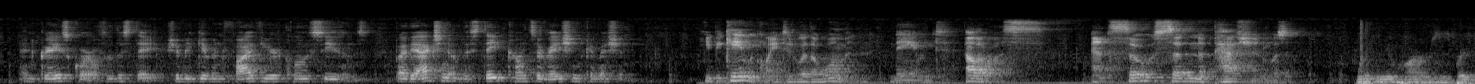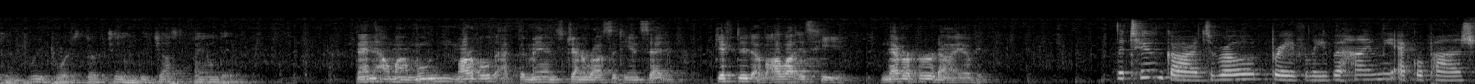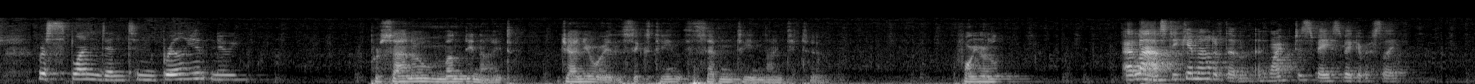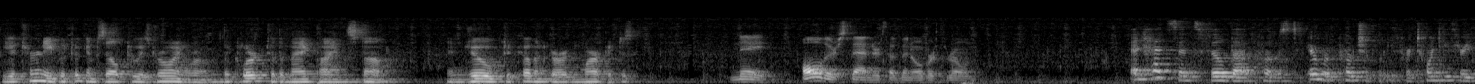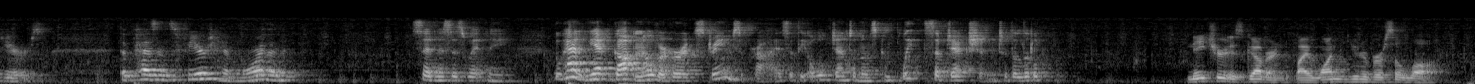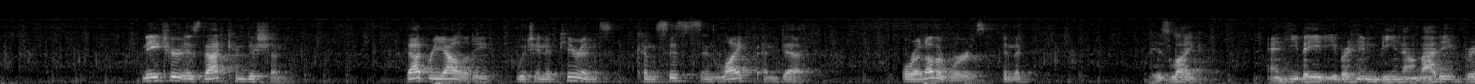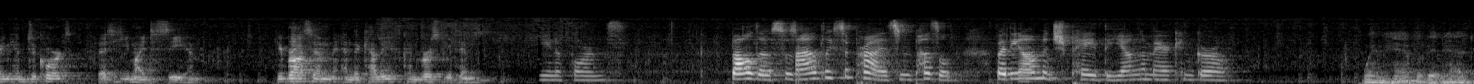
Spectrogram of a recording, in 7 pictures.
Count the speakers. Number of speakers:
10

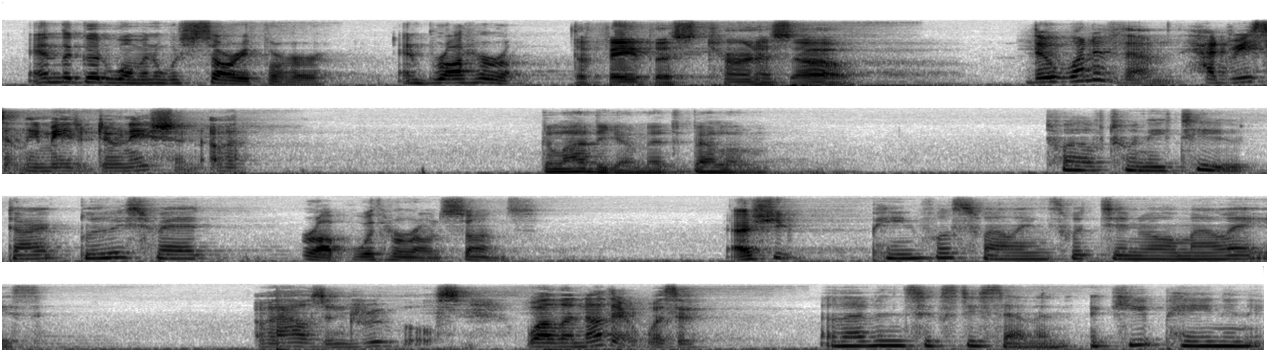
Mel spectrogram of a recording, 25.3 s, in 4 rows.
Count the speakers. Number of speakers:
5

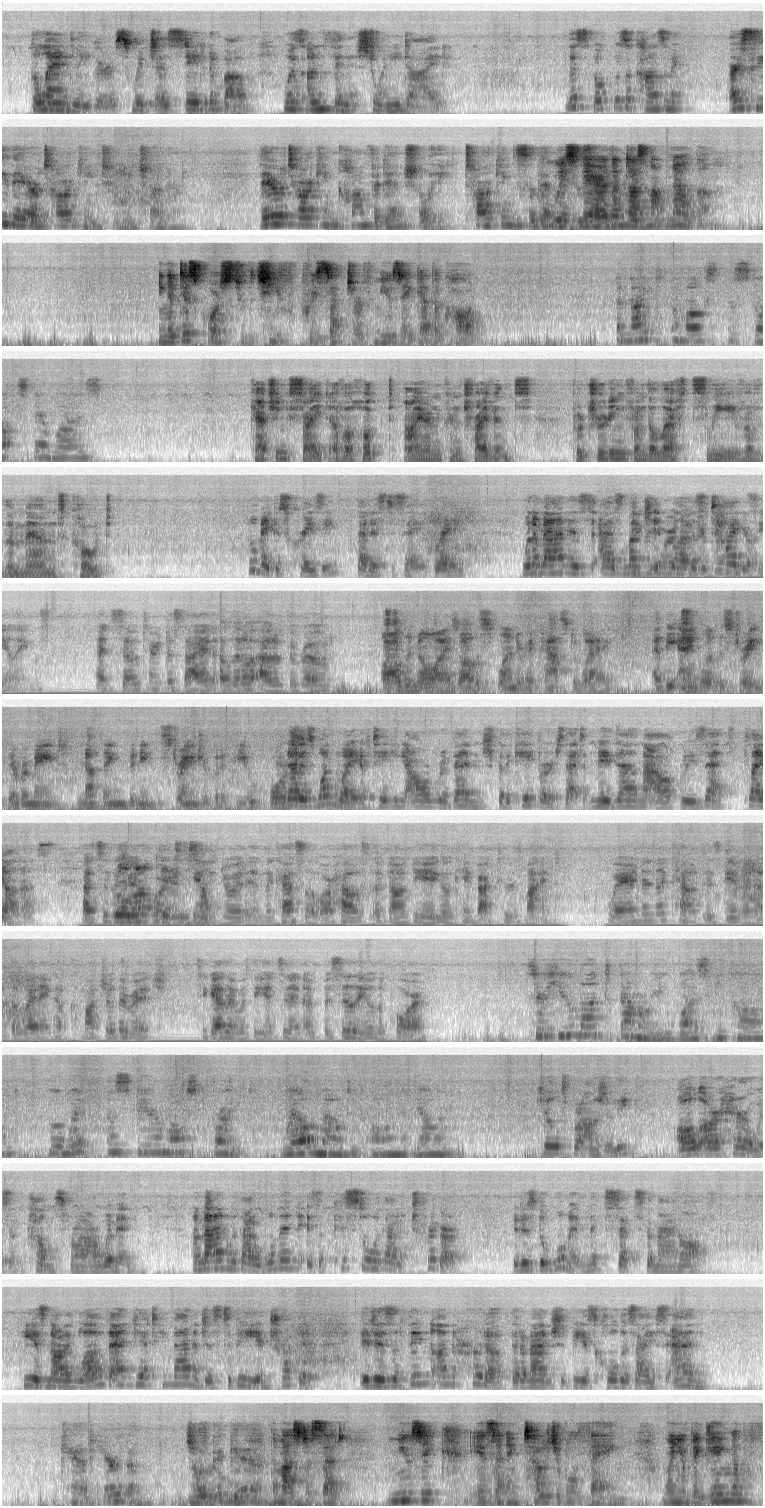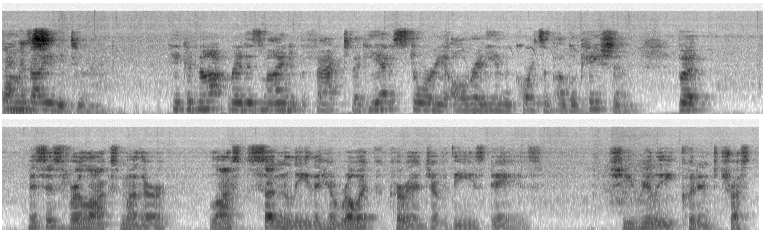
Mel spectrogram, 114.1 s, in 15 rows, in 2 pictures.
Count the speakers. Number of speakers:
8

